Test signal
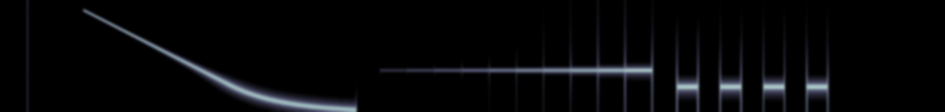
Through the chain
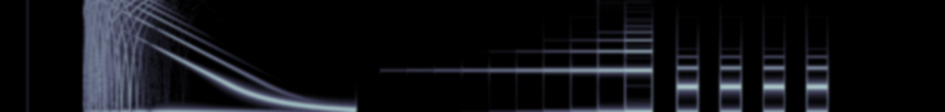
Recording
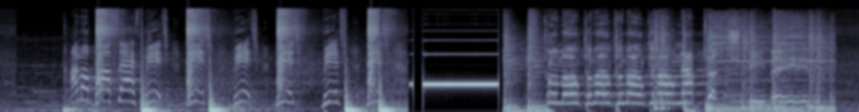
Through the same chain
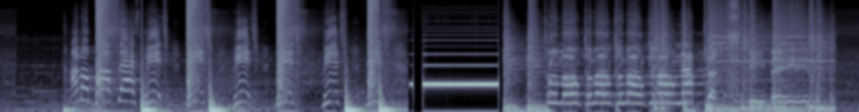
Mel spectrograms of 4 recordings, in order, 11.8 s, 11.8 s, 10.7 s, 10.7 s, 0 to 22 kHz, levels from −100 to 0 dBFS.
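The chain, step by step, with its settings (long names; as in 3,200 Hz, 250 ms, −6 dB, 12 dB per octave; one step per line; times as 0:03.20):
stylus tracing distortion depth 0.24 ms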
